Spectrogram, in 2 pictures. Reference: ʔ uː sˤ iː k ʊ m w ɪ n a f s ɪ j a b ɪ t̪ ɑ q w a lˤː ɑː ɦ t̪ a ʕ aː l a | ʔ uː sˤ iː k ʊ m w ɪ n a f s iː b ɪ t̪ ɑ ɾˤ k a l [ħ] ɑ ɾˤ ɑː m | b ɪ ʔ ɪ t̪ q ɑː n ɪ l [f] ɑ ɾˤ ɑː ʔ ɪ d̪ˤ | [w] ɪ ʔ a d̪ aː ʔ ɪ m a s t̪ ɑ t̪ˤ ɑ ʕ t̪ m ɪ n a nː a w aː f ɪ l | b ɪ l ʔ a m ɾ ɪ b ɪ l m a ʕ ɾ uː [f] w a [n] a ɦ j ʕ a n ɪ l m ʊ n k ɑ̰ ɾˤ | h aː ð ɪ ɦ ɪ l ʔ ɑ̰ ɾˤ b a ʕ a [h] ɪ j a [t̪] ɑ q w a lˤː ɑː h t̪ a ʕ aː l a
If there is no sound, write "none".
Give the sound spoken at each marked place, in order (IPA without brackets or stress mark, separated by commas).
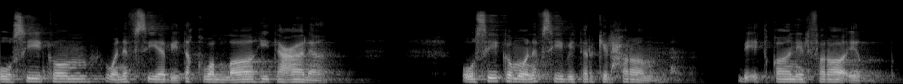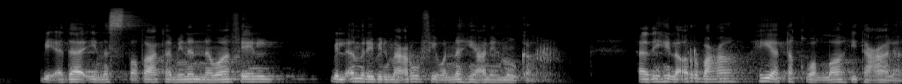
ħ, f, b, f, nː, h, t̪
